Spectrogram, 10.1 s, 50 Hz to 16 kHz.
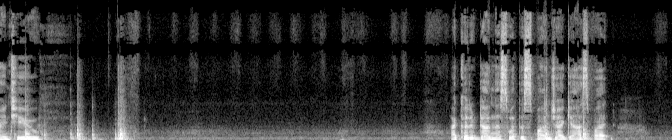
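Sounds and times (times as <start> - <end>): fingertips rubbing skin: 2.0 - 8.6.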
